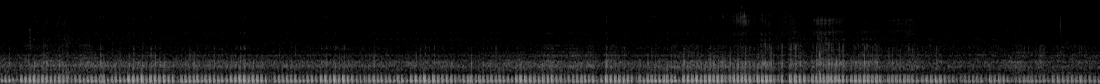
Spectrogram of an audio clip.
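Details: Orange-and-white former stray kitten living almost as a house cat in Japan gives a deep engine-like purr, continuous low throbbing rumble with rhythmic inhale and exhale swells over eleven seconds, a few faint clicks.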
